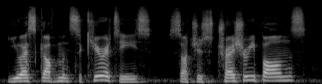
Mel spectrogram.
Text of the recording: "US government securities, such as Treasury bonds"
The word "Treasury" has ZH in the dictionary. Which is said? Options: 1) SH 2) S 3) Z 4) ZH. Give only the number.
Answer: 4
